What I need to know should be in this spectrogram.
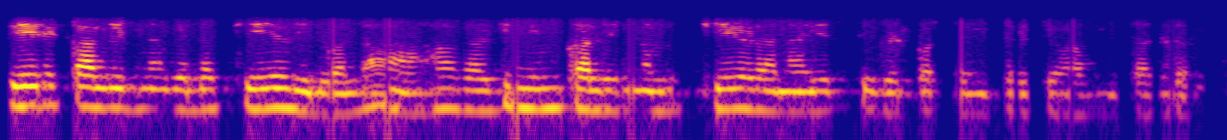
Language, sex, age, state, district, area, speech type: Kannada, female, 30-45, Karnataka, Chitradurga, rural, conversation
